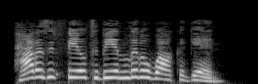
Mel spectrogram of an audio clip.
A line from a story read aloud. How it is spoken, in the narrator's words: a reporter shouts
